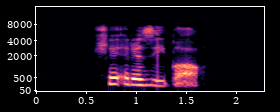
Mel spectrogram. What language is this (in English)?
Persian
